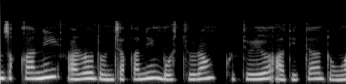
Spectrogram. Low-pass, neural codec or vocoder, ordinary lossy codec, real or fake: none; codec, 16 kHz, 4 kbps, FunCodec, trained on LibriTTS, 50 frames a second; none; fake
